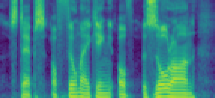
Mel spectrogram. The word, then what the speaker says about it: Zoran Veljković: talking about five steps of film making of Zoronovich.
